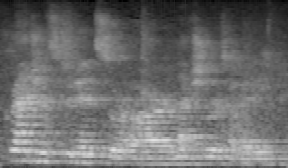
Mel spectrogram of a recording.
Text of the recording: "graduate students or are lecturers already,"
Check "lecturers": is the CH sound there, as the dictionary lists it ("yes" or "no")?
no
